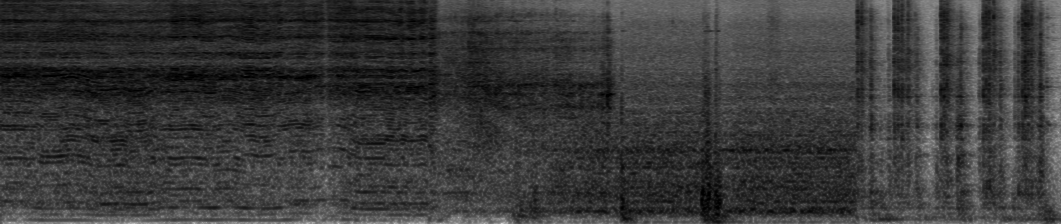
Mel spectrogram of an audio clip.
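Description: Angle grinder with a cut-off disc cutting into a rusted bolt on the steel deck, running under load with a steady high whine. After about four seconds the cut lightens, with a couple of knocks, and a run of metal clanks follows near the end.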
